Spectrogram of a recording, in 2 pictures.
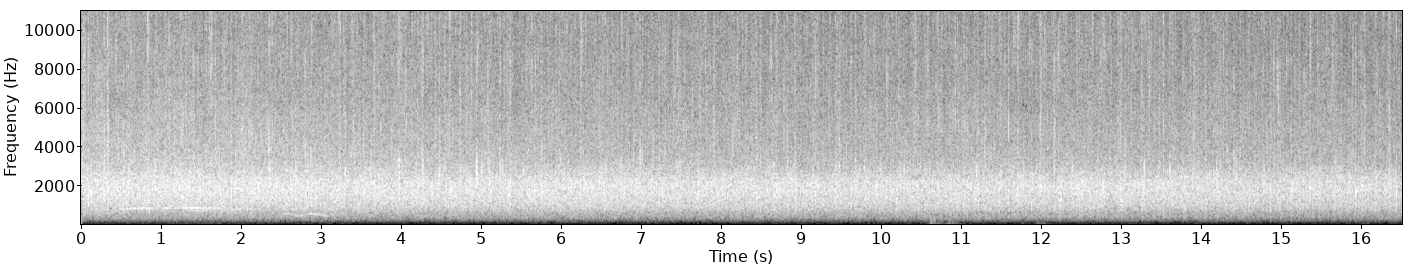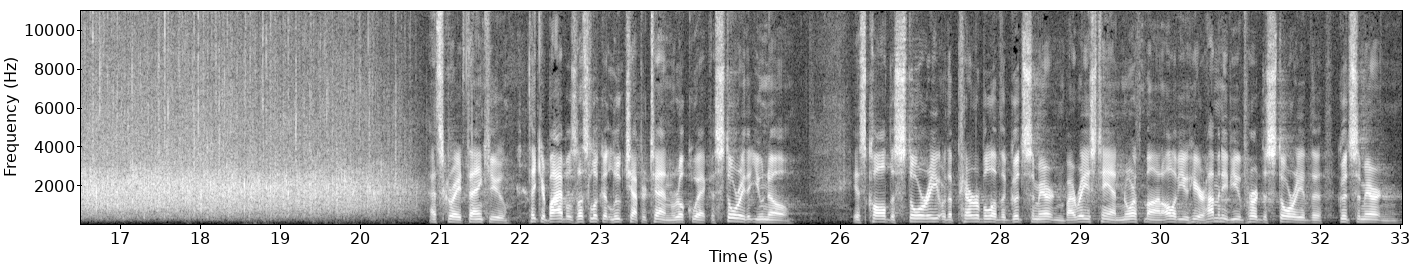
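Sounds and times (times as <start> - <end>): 
church congregation applause welcoming guests: 0.0 - 21.7
speech: 20.9 - 25.5, 26.2 - 33.0.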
